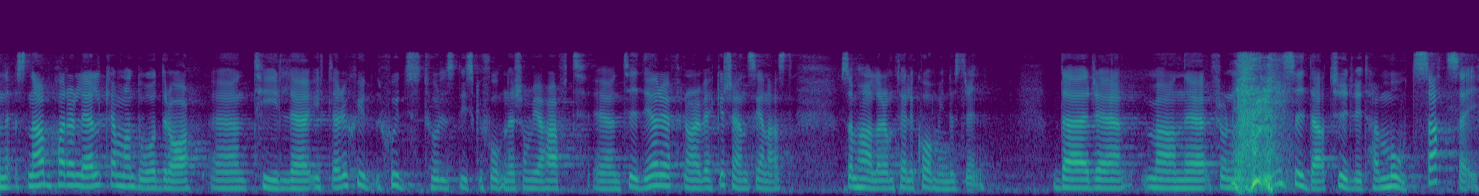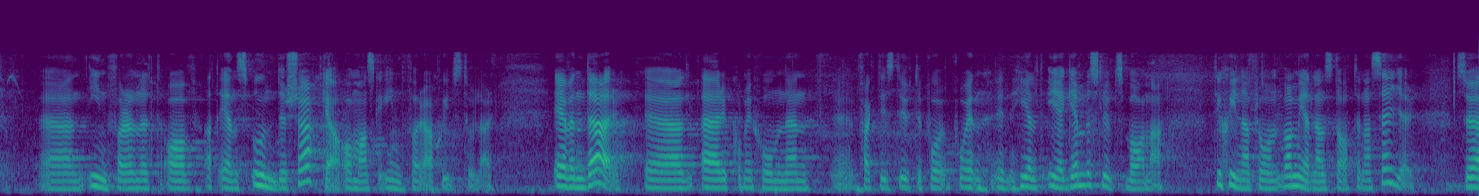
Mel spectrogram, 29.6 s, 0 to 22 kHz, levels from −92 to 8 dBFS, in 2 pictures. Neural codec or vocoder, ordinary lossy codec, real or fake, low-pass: none; none; real; 7.2 kHz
